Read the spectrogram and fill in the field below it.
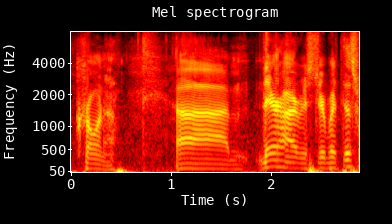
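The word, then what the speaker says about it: Krone: krona i heard it i heard it pronounced crona and crone i think it's pronounced krona um their harvester but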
